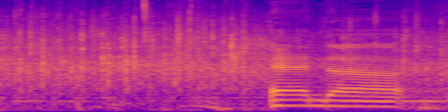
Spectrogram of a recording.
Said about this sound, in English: Thanks to our panel. Thanks, guys. Yeah, you can keep clapping for them.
